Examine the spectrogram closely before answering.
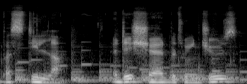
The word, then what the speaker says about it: pastilla: the dish is popular the dish is called bastilla with an initial b and aulalized whereas safari jews speaking ladina and l kattia preserve the p pronunciation calling it pastill a name which has survived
